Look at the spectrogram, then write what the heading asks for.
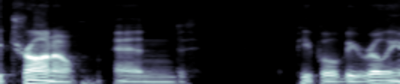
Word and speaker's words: Toronto: time zone as torono and that's how you pronounce it TR no Toronto Toronto Toronto not Toronto so if if you're ever having to use the the name of the city in a conversation again just say Tonto and people will be really impressed it'll sound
